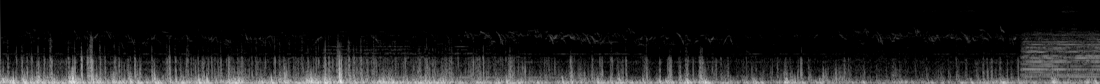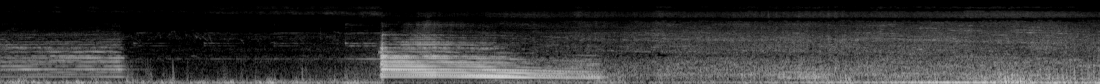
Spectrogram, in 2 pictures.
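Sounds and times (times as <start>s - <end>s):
train coaches rumbling past: 9.5s - 22.0s
train horn blasts: 10.2s - 12.5s, 14.8s - 17.2s.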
